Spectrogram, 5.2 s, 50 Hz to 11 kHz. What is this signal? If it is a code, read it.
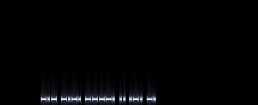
Morse code, heard as a keyed tone, about 34 wpm, 700 Hz. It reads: KC9IRN
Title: USA Call Signs - 6 Characters - Repeated 3x - 35wpm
